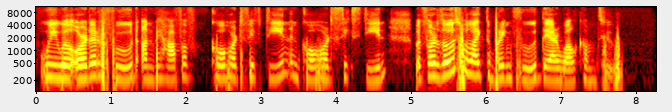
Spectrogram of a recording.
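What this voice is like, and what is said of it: Put-on Irish accent. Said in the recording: “An Irish accent. ... That's not bad, actually.”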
